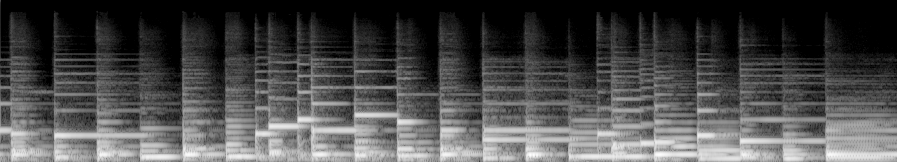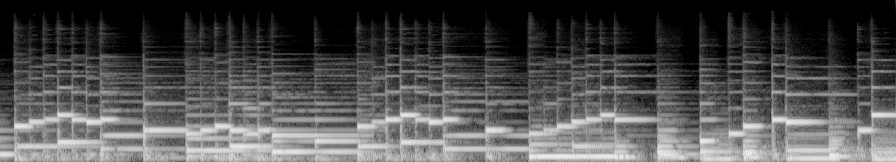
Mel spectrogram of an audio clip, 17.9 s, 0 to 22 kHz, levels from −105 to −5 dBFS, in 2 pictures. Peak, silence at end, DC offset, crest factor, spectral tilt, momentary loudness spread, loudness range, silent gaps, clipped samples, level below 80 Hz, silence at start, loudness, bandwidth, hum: -4 dBFS; 0 s; under 0.1%; 16 dB; -11.5 dB/octave; 6 LU; 3 LU; none; under 0.1%; -42 dBFS; 0 s; -19 LUFS; 5.2 kHz; none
